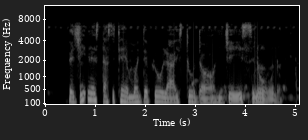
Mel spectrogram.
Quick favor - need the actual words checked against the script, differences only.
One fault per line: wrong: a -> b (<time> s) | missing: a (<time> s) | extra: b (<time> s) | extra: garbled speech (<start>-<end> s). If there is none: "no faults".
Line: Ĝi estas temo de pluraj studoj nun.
extra: ĝis (3.7 s)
